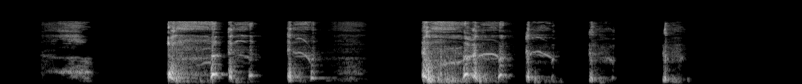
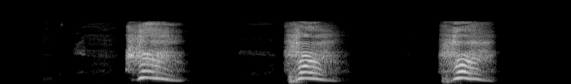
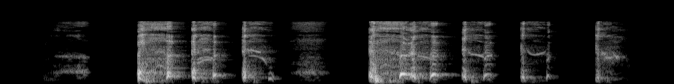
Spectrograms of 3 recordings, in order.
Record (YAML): three_cough_length: 8.0 s
three_cough_amplitude: 26725
three_cough_signal_mean_std_ratio: 0.37
exhalation_length: 5.7 s
exhalation_amplitude: 29006
exhalation_signal_mean_std_ratio: 0.39
cough_length: 6.7 s
cough_amplitude: 27008
cough_signal_mean_std_ratio: 0.39
survey_phase: alpha (2021-03-01 to 2021-08-12)
age: 45-64
gender: Female
wearing_mask: 'No'
symptom_cough_any: true
symptom_shortness_of_breath: true
symptom_headache: true
symptom_onset: 6 days
smoker_status: Ex-smoker
respiratory_condition_asthma: false
respiratory_condition_other: false
recruitment_source: Test and Trace
submission_delay: 1 day
covid_test_result: Positive
covid_test_method: RT-qPCR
